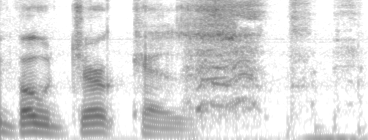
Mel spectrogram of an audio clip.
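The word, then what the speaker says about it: Bojorquez: a really good kicker oh I got the pronunciation right here Corey Bo jerkz JZ all right yeah he's pretty good but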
